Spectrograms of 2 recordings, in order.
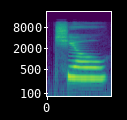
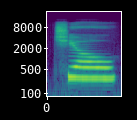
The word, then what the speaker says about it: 秋: It is pronounced in the first tone. Repeat after me. Qiu, Qiu, Qiu.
